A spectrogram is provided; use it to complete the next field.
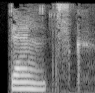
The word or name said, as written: dansk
